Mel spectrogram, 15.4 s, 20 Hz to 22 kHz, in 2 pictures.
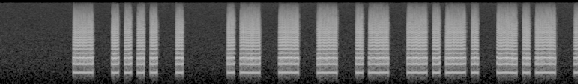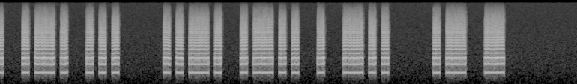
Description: Morse code, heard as a buzzer, machine-sent, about 14 wpm. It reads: THE ATTACKERS FLED AT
